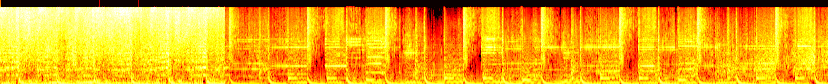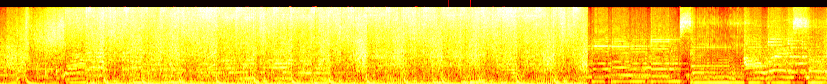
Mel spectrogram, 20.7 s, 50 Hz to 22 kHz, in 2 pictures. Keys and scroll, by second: 2.8 Page_Down, 17.9 Page_Down.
